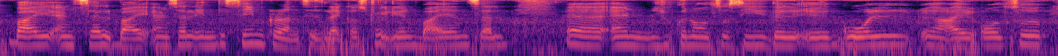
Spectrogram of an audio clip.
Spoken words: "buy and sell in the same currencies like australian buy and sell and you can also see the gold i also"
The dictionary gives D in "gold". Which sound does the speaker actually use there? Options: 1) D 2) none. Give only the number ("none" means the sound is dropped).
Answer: 2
